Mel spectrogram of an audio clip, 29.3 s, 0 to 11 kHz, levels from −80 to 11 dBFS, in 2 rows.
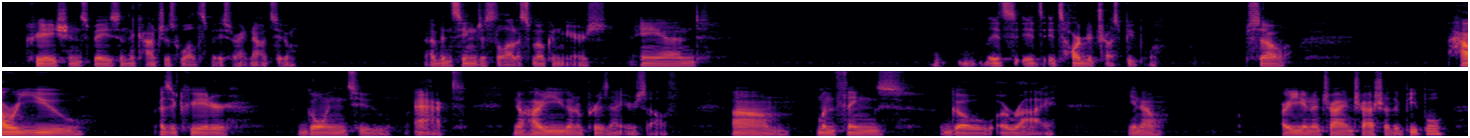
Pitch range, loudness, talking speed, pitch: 95-100 Hz, -31 LUFS, 125 wpm, 95 Hz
